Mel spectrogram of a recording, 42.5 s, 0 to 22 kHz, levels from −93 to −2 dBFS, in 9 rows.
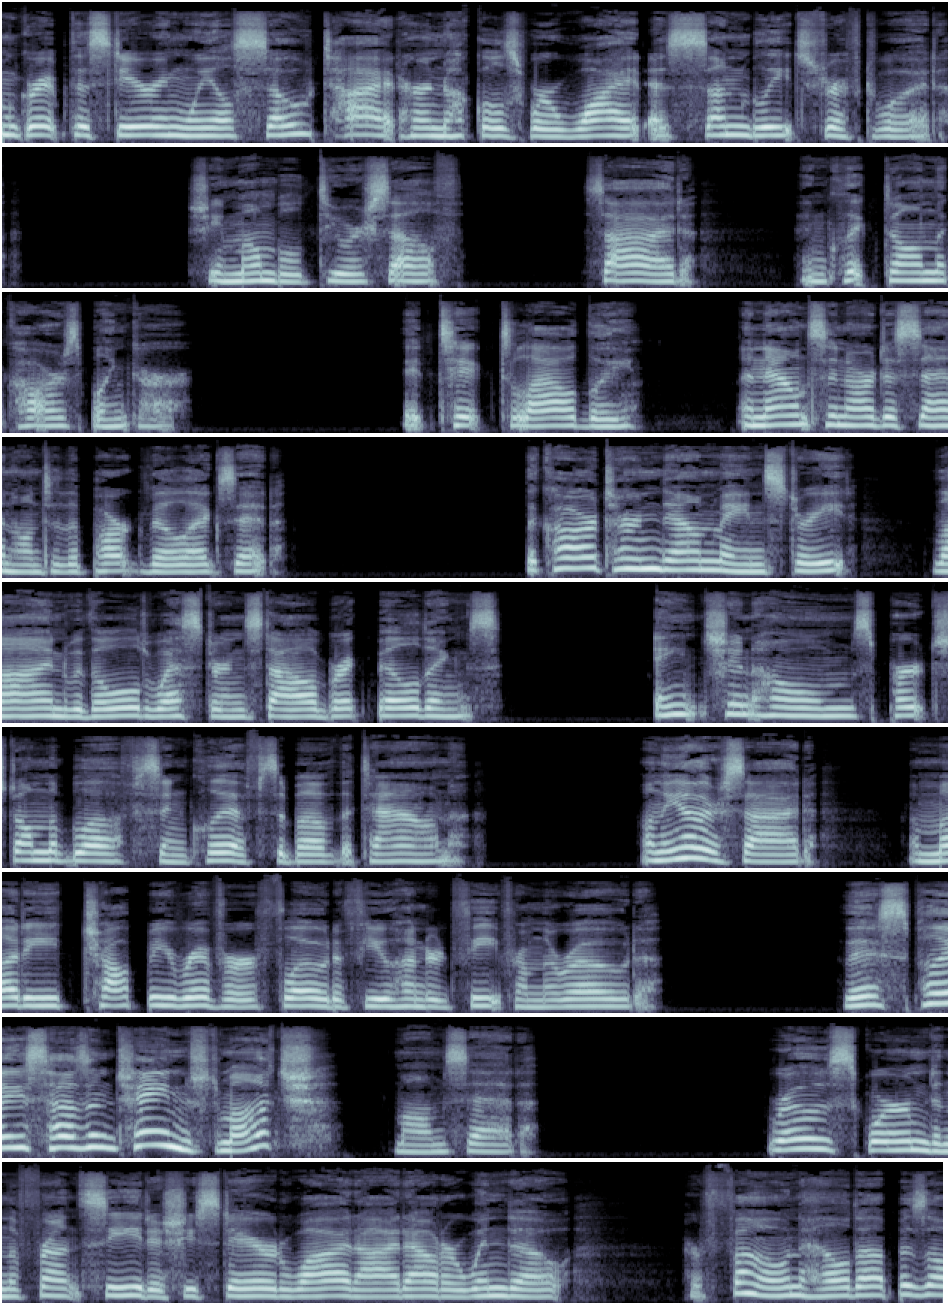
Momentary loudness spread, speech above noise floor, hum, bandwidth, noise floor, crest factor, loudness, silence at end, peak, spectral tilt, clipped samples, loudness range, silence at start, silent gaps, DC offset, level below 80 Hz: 9 LU; 65 dB; none; 17 kHz; -84 dBFS; 14 dB; -19 LUFS; 0 s; -6 dBFS; -3.5 dB/octave; under 0.1%; 5 LU; 0 s; none; under 0.1%; -68 dBFS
